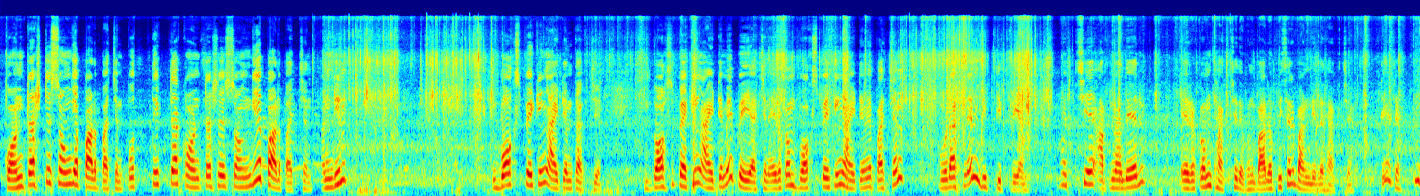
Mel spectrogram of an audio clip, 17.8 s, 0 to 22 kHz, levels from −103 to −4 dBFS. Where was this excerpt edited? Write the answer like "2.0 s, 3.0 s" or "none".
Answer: 4.1 s, 13.4 s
